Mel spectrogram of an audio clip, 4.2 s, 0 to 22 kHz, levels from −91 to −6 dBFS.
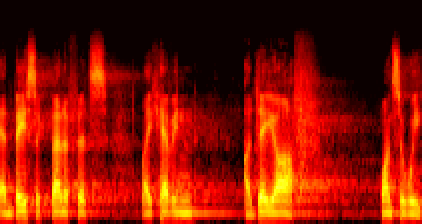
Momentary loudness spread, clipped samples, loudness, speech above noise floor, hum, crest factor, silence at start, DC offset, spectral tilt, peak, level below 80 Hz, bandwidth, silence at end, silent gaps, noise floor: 15 LU; under 0.1%; -30 LUFS; 28 dB; none; 18 dB; 0 s; under 0.1%; -3 dB/octave; -12 dBFS; under -90 dBFS; 11.5 kHz; 0 s; none; -58 dBFS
